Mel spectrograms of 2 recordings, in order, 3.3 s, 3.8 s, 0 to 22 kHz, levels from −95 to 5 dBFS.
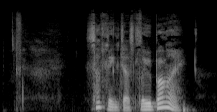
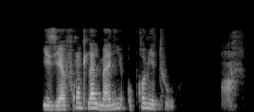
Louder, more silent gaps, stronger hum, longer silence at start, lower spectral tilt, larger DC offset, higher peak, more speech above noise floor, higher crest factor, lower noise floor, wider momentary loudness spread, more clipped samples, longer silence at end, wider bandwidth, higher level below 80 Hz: about the same, -31 LUFS vs -30 LUFS; second, none vs 2.71-3.31 s; neither; second, 0.25 s vs 0.65 s; about the same, -6 dB/octave vs -5.5 dB/octave; neither; second, -14 dBFS vs -10 dBFS; second, 41 dB vs over 60 dB; about the same, 20 dB vs 22 dB; second, -71 dBFS vs under -90 dBFS; first, 24 LU vs 19 LU; neither; about the same, 0.3 s vs 0.25 s; first, 13.5 kHz vs 8.2 kHz; first, -60 dBFS vs -78 dBFS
